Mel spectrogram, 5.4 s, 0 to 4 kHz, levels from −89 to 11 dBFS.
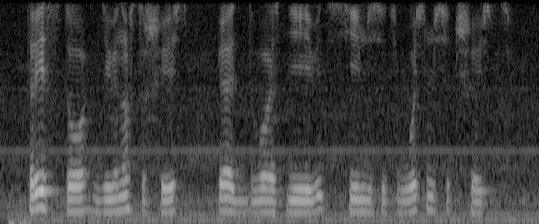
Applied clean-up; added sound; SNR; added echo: none; none; none; none.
